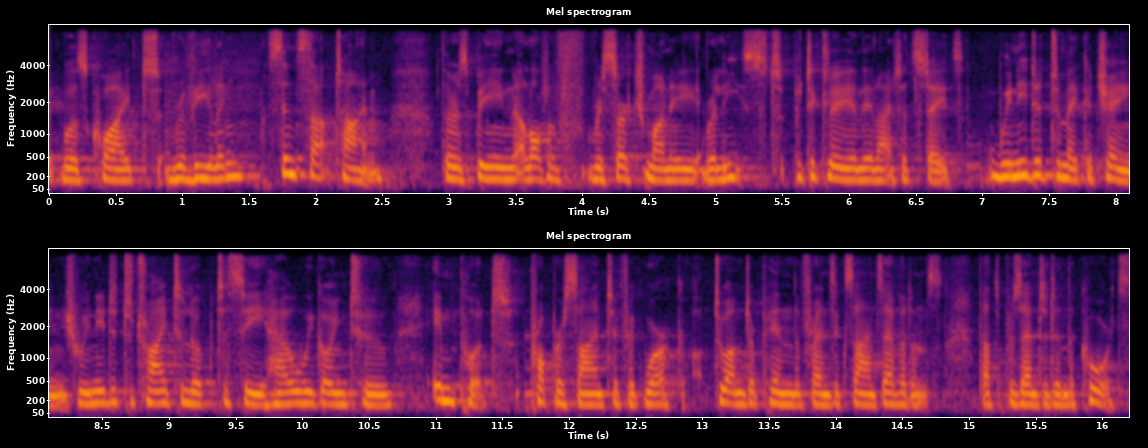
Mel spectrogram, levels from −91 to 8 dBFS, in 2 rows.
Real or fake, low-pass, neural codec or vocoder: real; 7.2 kHz; none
